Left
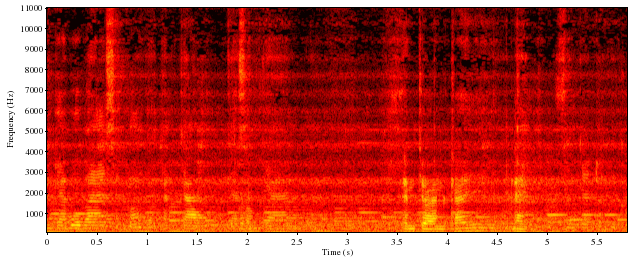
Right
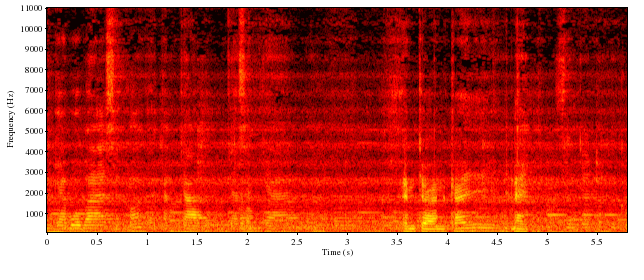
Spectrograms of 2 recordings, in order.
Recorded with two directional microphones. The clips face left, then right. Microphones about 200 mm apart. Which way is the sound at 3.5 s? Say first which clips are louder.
Right 1 dB; 20° right (ahead or behind).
